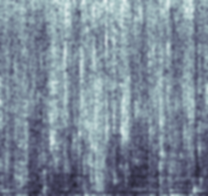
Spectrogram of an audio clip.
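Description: Tap water runs steadily into a sink while a stingray is washed, a close, continuous splashing rush with small irregular spatters and no talking.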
